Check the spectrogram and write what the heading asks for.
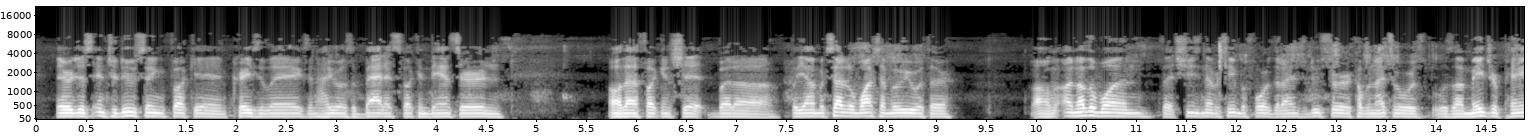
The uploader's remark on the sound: We are still trying to figure out what's the best way to record while we are all on speaker phone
